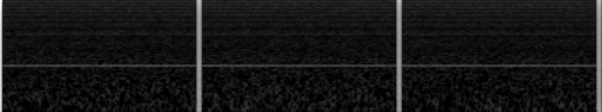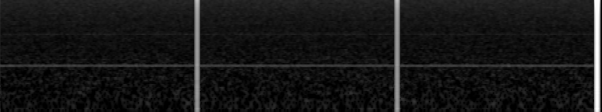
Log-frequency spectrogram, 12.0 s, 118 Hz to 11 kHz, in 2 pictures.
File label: 15KHz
